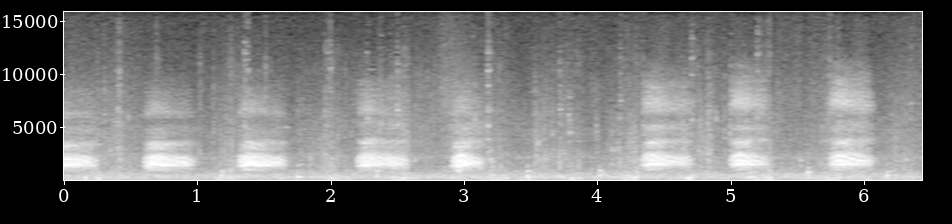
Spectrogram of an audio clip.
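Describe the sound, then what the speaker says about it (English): Crows in The Long Dark video game cawing in a repeated series of about nine harsh calls in short groups, moderately distant over a low wind-like ambience. "have I been to whatever they're crowing about?"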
